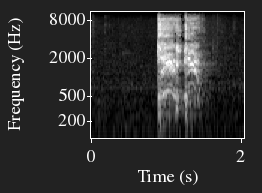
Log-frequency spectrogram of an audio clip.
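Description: A person clearing their throat close to a microphone: two loud, short sounds one right after the other, about a second in.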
